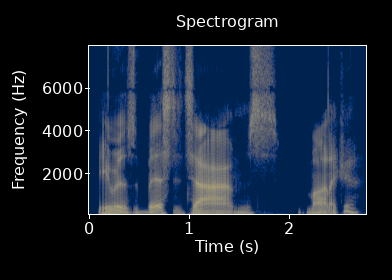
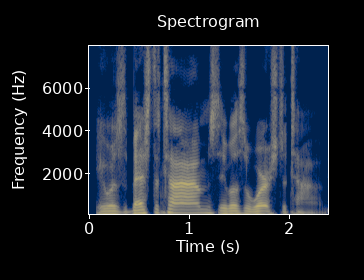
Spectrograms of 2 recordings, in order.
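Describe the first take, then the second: First: Very slow, soft southern drawl; Bill Clinton's slow Arkansas drawl; Bill Clinton impression. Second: Put-on American accent. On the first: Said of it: "He's so close to Bill Clinton". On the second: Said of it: "That's a little southern twang".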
